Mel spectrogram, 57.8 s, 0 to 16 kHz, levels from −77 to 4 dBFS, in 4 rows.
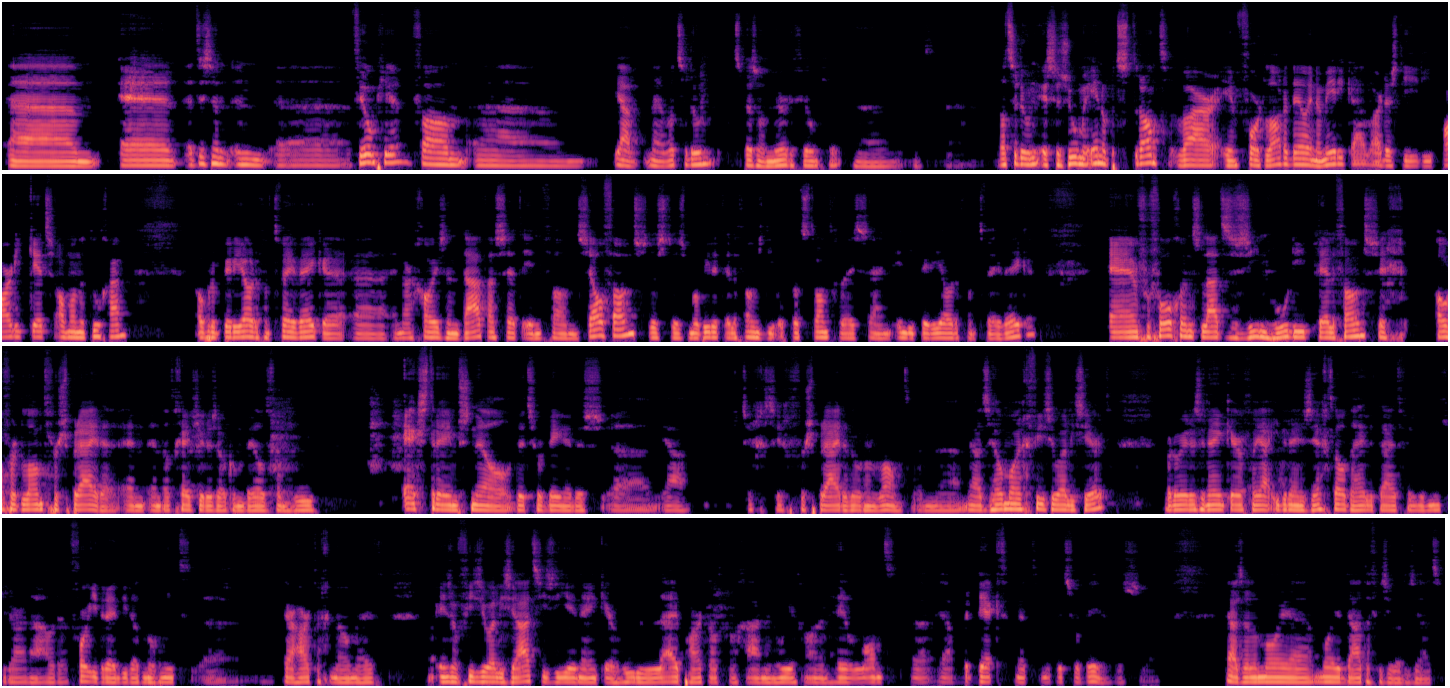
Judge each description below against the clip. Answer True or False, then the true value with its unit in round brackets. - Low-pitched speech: True (100 Hz)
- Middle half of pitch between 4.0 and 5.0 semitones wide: False (3.2 semitones)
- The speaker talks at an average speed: False (205 wpm)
